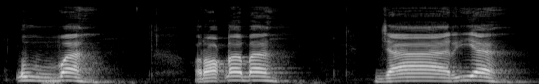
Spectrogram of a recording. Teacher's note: یہ تائے مدورہ ہے، یہاں پہ رکیں گے تو یہ ہا بن جائے گا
